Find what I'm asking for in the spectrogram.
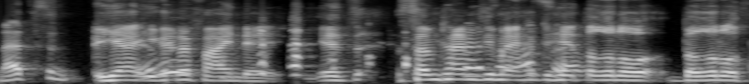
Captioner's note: laughs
